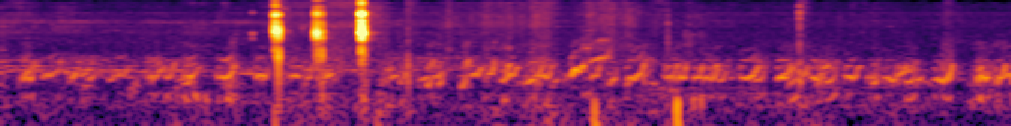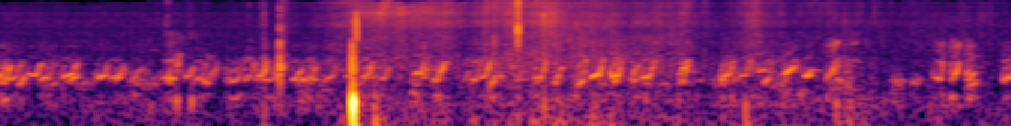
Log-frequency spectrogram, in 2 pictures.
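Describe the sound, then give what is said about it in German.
Guinea pigs squeak in a steady stream of short, high chirps, with soft pattering and rustling underneath and a few sharp clicks standing out. No one speaks. “Für die Meerschweinchenversammlung.”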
